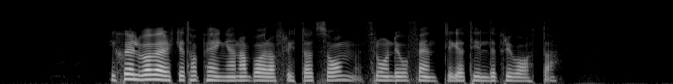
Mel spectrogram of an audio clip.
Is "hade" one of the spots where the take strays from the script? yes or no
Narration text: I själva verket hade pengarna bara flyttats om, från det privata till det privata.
yes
